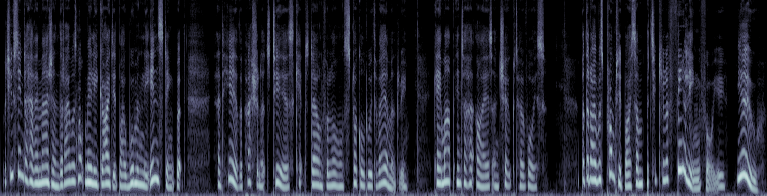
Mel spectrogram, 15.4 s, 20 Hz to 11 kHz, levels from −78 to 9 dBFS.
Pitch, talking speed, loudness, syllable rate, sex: 230 Hz, 175 wpm, -17 LUFS, 5.1 syllables/s, female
